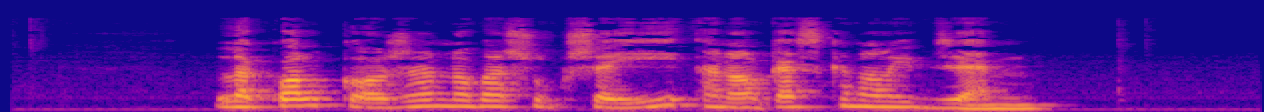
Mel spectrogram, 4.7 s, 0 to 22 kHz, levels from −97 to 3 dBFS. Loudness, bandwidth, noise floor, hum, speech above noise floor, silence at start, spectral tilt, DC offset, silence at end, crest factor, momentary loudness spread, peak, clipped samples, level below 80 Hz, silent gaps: -22 LUFS; 11.5 kHz; -63 dBFS; none; 42 dB; 0.8 s; -6 dB/octave; under 0.1%; 0.8 s; 22 dB; 8 LU; -2 dBFS; under 0.1%; -60 dBFS; none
